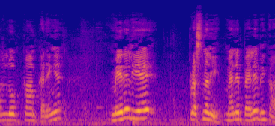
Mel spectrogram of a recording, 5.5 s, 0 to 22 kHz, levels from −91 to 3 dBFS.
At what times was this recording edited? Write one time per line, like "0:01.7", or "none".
none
